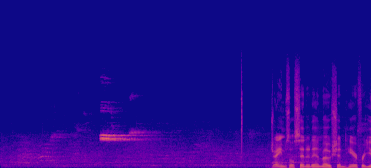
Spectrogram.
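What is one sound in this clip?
A crowd murmurs quietly in a large echoing gym.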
